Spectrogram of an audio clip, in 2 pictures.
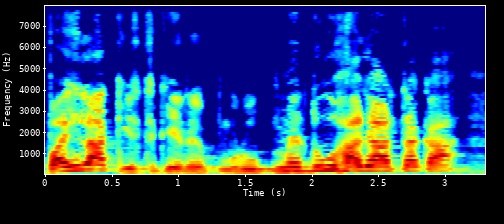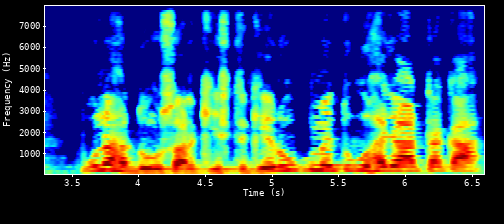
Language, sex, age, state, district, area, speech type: Maithili, male, 45-60, Bihar, Muzaffarpur, rural, spontaneous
